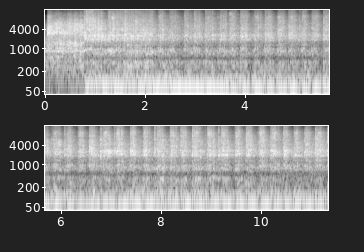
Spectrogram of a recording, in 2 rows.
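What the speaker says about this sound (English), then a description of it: "let's just listen to the car one last time. One little, nice little cold start." Corvette Z06 engine running after a cold start, a loud, steady low rumble with a fast pulsing idle throughout, close and alone without any talk.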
